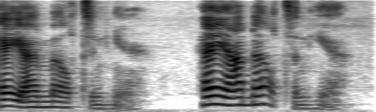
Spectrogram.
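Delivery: put-on, high-pitched New York accent. Joking about a character's nonchalant exit wave, New Yorker accent. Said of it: "In a New Yorker accent".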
